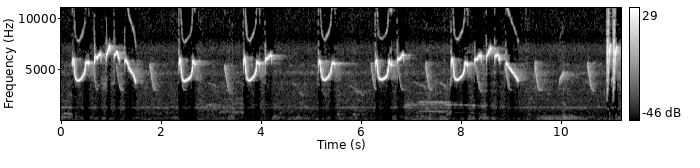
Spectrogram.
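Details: Olive-backed sunbird calls used as a lure: six or so dipping, looping high whistles with short chip notes, repeated every one to two seconds, ending in a quick buzz.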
